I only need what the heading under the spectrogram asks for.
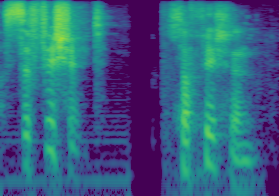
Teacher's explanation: the stress is in the middle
